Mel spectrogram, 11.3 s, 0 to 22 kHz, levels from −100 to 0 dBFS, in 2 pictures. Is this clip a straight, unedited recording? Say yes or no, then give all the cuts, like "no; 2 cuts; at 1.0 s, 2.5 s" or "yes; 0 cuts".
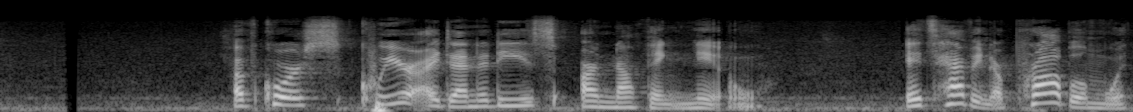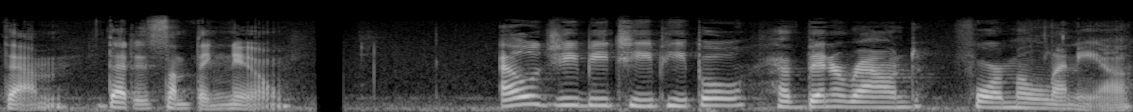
yes; 0 cuts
